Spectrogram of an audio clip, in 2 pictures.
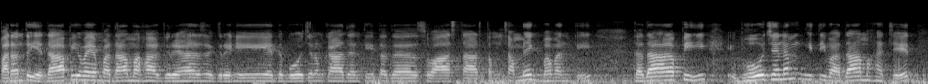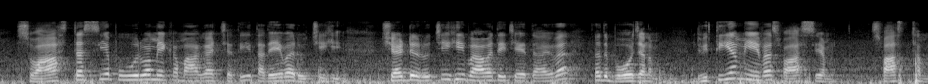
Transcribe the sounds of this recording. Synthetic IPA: pɐɾɐnt̪ujed̪aːpiʋɐjɐmʋɐd̪aːmɐɦɐɡɾiɦɐɡɾiɦeːed̪bʱoːd͡ʒɐnɐmkaːd̪ɐnt̪it̪ɐd̪sʋaːst̪ʰaːɾt̪ʰɐmsɐmeːk̚bʱɐʋɐnt̪i | t̪ɐd̪aːpi | bʱoːd͡ʒɐnɐmit̪iʋɐd̪aːmɐɦɐ̆t͡ʃeːt̪ | sʋaːst̪ʰɐsjɐpuːɾʋɐmeːkɐmaːɡɐt͡ʃʃʰɐt̪it̪ɐd̪eːʋɐɾut͡ʃiɦiʃɐɖɾut͡ʃiɦibʱaːʋɐt̪it͡ʃeːt̪aːjʋɐ | t̪ɐd̪bʱoːd͡ʒɐnɐmd̪ʋit̪ijɐmeːʋɐsʋaːsjɐm | sʋaːst̪ʰɐm

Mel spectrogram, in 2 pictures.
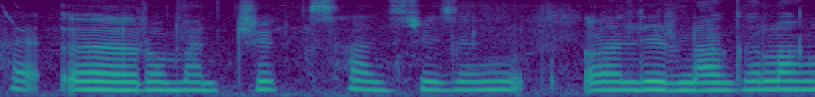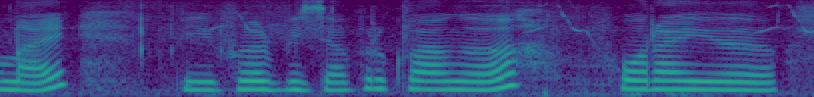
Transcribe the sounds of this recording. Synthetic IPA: ɾɔmantɾik̚sansɾizɯnliɾnaɡɯlaŋnajbepʰɯɾbizapʰɯɾkʰaŋɯpʰɔɾajɯ

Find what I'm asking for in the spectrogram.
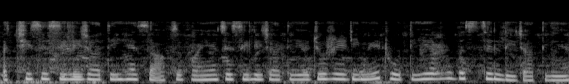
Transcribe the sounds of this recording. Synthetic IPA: ɐtːʃʰisesɪlid͡ʒaːt̪iɦɛ̃sa̰ːfsɐfaːijõsesilid͡ʒaːt̪iɦɛd͡ʒoːɾeːɖimeːʈɦoːt̪iɦɛʋobɐst̪ɪlːiːd͡ʒaːt̪iɦɛ̃ː

